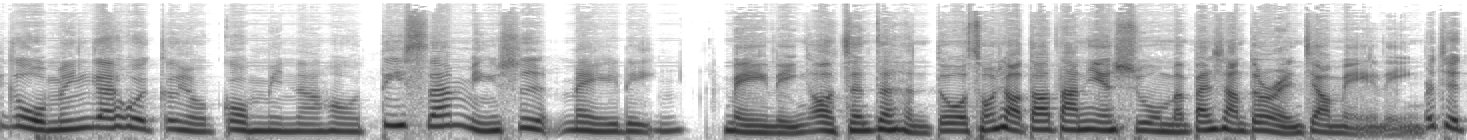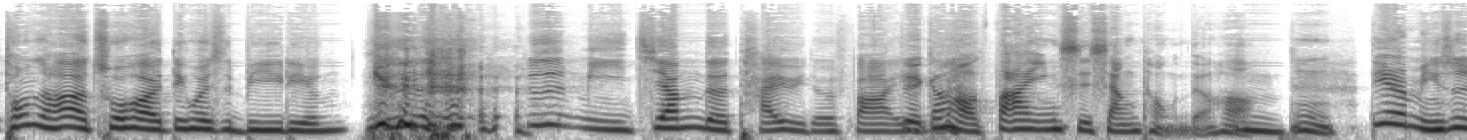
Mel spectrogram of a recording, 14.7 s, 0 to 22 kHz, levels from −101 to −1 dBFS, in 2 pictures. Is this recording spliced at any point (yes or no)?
no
